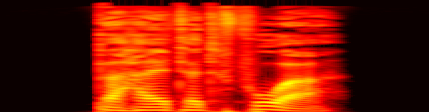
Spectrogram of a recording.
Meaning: inflection of vorbehalten: 1. second-person plural present 2. second-person plural subjunctive I 3. plural imperative
- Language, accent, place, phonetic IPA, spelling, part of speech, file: German, Germany, Berlin, [bəˌhaltət ˈfoːɐ̯], behaltet vor, verb, De-behaltet vor.ogg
